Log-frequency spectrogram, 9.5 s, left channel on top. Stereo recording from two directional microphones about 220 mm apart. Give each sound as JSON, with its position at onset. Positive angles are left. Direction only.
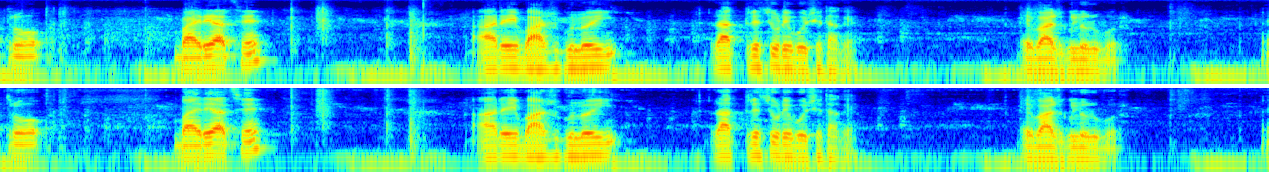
{"t": 0.0, "sound": "speech", "side_deg": -15}
{"t": 1.4, "sound": "speech", "side_deg": -15}
{"t": 3.5, "sound": "speech", "side_deg": -10}
{"t": 7.7, "sound": "speech", "side_deg": -10}
{"t": 8.2, "sound": "speech", "side_deg": 0}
